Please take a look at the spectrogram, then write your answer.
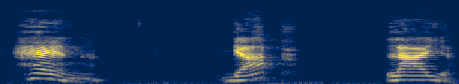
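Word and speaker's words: hẹn gặp lại: je fais d'abord je je prends le mot n sauf que je j'expire le h on dit un h aspiré mais pour faire un h aspiré en fait en fait il faut expirer de la haine voilà de la haine donc ha gap l'ail comme de l'ail mais il faut mettre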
